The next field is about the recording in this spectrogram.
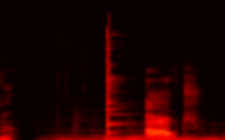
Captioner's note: metallic fist bump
